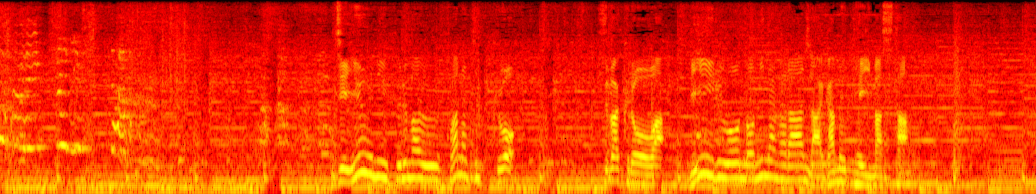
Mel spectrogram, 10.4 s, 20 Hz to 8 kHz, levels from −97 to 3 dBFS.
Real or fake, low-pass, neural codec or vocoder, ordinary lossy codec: real; none; none; none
